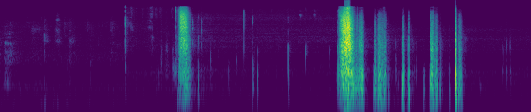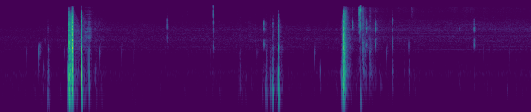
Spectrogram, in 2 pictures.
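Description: A scattered series of short, sharp clicks and knocks against near silence. They come one at a time, with a quick cluster of four or five about three and a half to four and a half seconds in; the first of that cluster is the loudest.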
